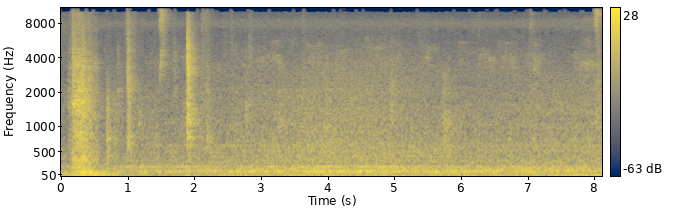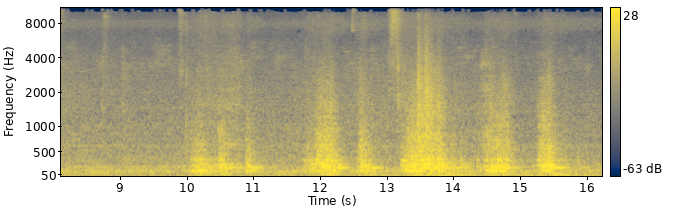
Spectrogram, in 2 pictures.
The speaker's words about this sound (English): I'm just going to open the patio door because it's very hot.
